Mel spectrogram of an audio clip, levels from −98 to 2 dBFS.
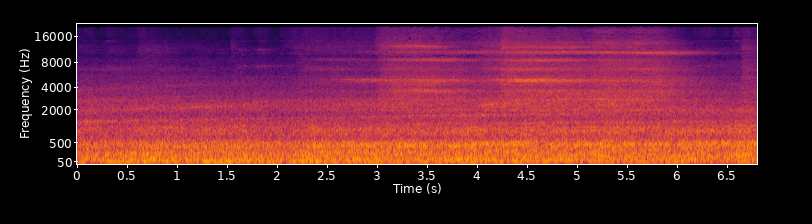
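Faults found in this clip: No audible faults found.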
